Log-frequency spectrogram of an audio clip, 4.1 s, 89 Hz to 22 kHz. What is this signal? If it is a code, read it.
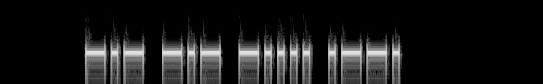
Morse code, heard as a keyed tone, about 25 wpm, 700 Hz. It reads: KK6P
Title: USA Call Signs - 4 Characters - 25wpm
